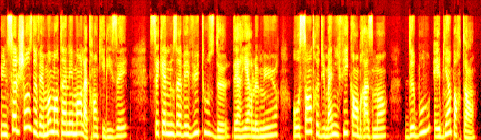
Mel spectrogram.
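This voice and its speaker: A woman narrating a classic gothic novel as an audiobook, with expressive storytelling. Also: medium pitch, moderate pace, no room sound, clean studio sound. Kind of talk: scripted narration.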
